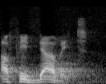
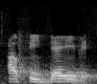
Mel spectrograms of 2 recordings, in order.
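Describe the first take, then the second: First: The A does not sound like letter A. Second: The A sounds like the letter A. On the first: The speaker calls it wrong. "what we commonly hear as we grow up" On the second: The speaker calls it right. "this word is pronounced as affidavit"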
